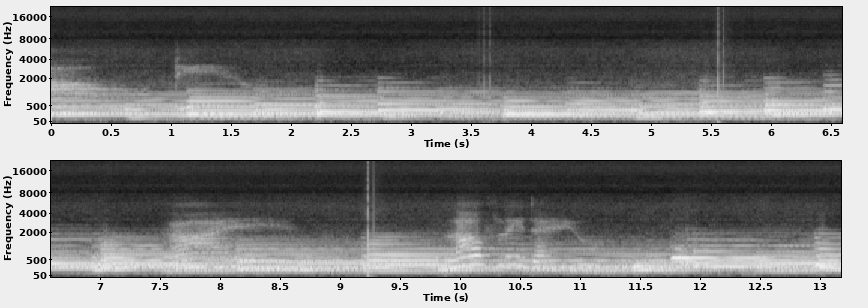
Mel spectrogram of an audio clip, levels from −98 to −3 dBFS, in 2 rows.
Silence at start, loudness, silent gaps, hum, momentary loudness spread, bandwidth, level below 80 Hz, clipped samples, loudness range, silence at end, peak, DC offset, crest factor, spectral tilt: 0 s; -17 LUFS; none; none; 5 LU; 7.2 kHz; -60 dBFS; under 0.1%; 1 LU; 0 s; -2 dBFS; under 0.1%; 14 dB; -9 dB/octave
